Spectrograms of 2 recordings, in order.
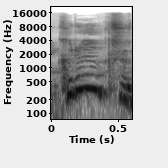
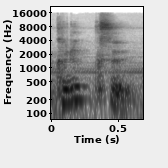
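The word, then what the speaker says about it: Crooks: 歳男トーマスマシュクルックスえクルークスって読むのかなて思ったらクルックスでしたねえなんかあけ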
